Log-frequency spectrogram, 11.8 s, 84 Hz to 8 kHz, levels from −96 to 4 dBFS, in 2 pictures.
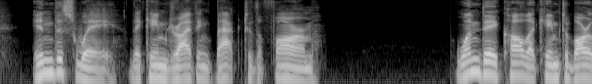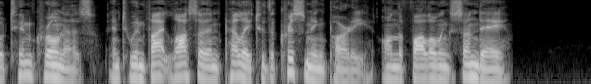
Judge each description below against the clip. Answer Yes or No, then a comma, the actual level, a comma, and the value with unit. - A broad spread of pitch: No, average, 3.5 semitones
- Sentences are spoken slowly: No, average, 160 wpm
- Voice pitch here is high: No, low, 115 Hz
